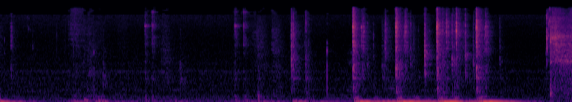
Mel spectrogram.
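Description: Computer keyboard typing while a link is posted into a video chat: rapid, uneven clicks and taps, light at first and then a denser, louder burst of keystrokes in the second half, with no voices.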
